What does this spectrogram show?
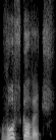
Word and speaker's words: Vuskovic: Luka Vuskovic. Luka Vuskovic. Yeah, nicely exactly. done, Dave. Nicely done. Sounded Exactly. good. Just not treat the pronounced U as an O and away you go.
